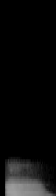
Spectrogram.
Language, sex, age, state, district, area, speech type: Tamil, male, 18-30, Tamil Nadu, Ariyalur, rural, conversation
